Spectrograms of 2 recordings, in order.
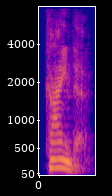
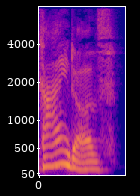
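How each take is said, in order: First: The two words are reduced and run together. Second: The two words are said fully and separately.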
